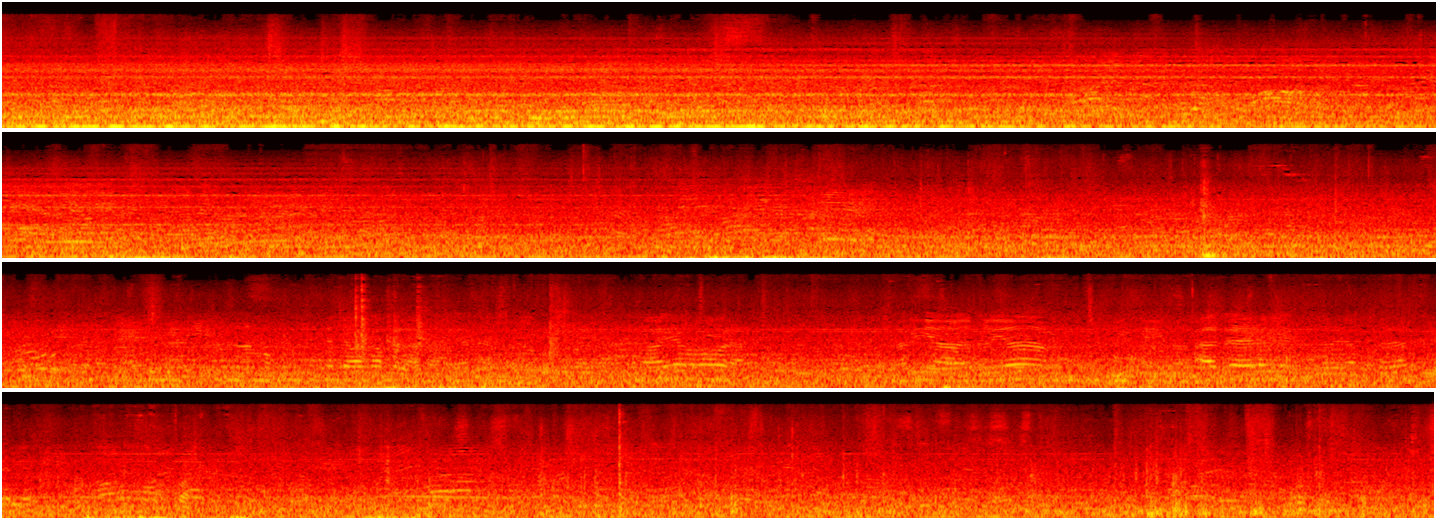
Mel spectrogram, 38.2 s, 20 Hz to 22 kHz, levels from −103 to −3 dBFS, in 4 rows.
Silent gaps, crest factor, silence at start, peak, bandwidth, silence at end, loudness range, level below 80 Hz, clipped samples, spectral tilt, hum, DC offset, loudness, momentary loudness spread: none; 18 dB; 0 s; -20 dBFS; 15.5 kHz; 0 s; 7 LU; -42 dBFS; under 0.1%; -5.5 dB/octave; none; under 0.1%; -39 LUFS; 8 LU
